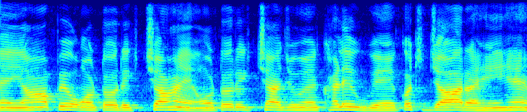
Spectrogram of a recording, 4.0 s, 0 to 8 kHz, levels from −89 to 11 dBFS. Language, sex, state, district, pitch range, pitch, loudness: Hindi, female, Bihar, Gopalganj, 170-190 Hz, 180 Hz, -20 LUFS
